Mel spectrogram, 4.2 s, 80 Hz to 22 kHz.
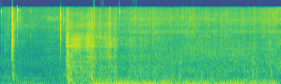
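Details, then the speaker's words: Rover V8 3.9L after distributor replacement, static timing set at 3 degrees: catches after brief crank and settles into a slow, lumpy, deep idle at only about 300 rpm, far too low; idle needs raising to about 800 rpm. "now check with the strobe light where the marks are but what I do see on the engine right now it's running really low it's only running about 300 rpm so the first thing to do is to adjust the engine to about 800 rpm"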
